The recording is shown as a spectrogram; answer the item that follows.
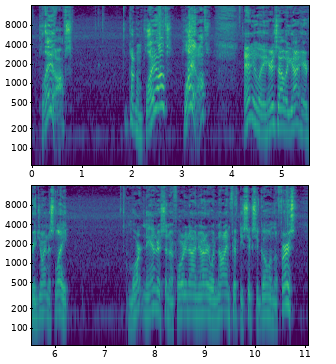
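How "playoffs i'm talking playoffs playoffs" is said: words mashed around food while chewing, pitched up. Caught with a mouthful of food while talking to listeners, talking with mouth full. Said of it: "you caught me with a mouthful of food".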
